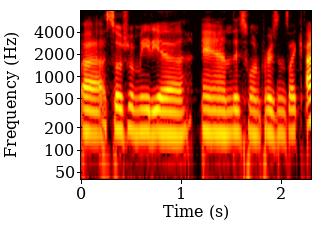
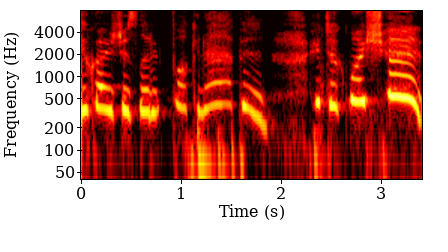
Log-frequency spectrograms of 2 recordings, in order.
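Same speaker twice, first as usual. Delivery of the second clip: put-on shrieking scream, pitched way up; 12 semitones higher than usual. Recounting a man who got robbed, the speaker imitates him screaming. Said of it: "He was like screaming".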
